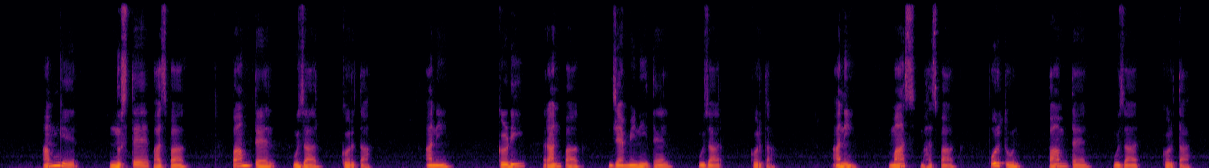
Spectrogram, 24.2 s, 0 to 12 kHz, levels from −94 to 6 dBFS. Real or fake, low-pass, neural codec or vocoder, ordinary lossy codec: real; none; none; none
